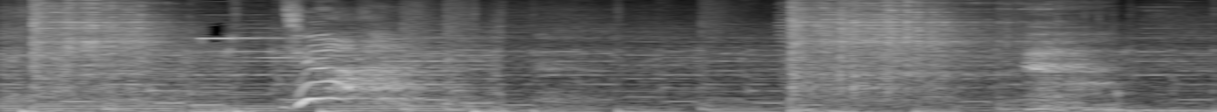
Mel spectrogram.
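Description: Background music with a beat, over which a loaded barbell clatters down with a crash of metal plates at the start and again about four seconds in. A man gives a short strained cry about a second and a half in.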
